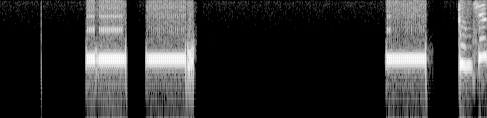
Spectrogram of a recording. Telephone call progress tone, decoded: ringback tone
